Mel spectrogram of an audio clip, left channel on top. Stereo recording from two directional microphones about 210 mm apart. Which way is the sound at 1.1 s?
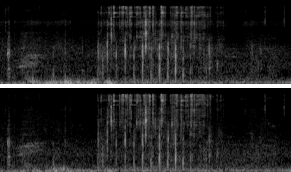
15° right (ahead or behind).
